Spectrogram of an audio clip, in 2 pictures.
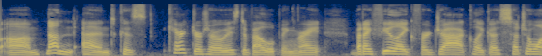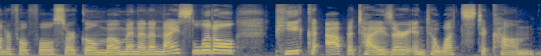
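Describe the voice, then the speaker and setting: A woman co-hosting a podcast, chatting casually and reflectively, pausing often as she finds her words. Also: sits low, fairly bright tone, dry recording. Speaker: podcast co-host and writer.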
